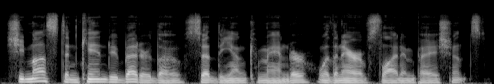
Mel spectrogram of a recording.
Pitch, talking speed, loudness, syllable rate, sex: 95 Hz, 205 wpm, -17 LUFS, 4.9 syllables/s, male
